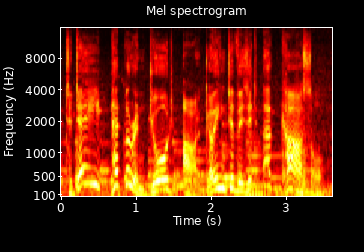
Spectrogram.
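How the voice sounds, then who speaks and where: A man narrating a children's cartoon in simple, clearly announced statements. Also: high-pitched, huge pitch swings, moderate pace. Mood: cheerful announcing. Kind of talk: scripted narration for small children. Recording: loud music behind the voice.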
